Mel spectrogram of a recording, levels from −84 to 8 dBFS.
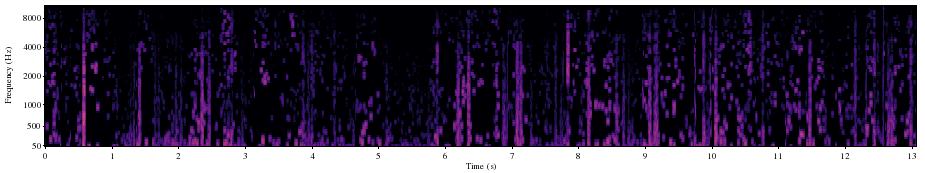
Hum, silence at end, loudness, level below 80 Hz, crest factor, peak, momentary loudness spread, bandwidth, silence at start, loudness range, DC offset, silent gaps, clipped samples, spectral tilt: none; 0 s; -45 LUFS; -58 dBFS; 30 dB; -16 dBFS; 16 LU; 11 kHz; 0 s; 6 LU; under 0.1%; none; under 0.1%; -3.5 dB/octave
